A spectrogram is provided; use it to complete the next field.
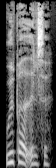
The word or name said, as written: udbredelse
